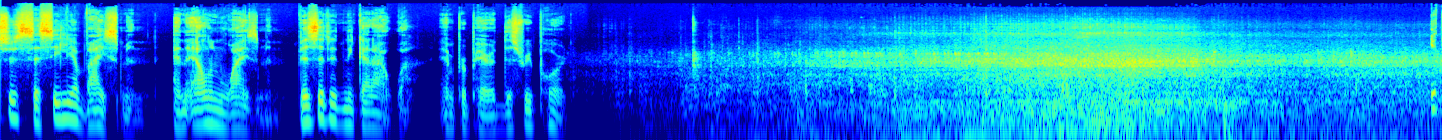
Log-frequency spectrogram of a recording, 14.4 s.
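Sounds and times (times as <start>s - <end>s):
speech: 0.0s - 5.8s
four-wheel drive Toyota pickup and Russian Jeep rumbling along a logging trail: 5.8s - 14.4s.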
